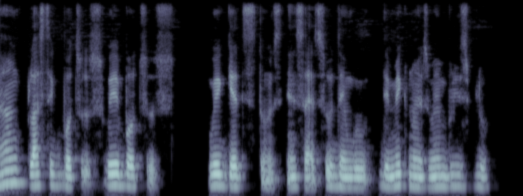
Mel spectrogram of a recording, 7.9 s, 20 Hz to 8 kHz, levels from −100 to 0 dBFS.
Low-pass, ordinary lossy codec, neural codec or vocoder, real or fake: none; none; none; real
